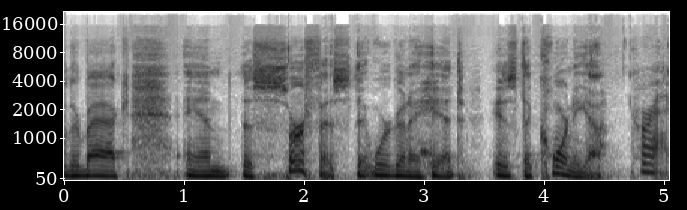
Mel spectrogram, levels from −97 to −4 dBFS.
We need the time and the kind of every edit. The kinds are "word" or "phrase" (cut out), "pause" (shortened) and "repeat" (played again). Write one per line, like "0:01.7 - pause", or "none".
0:03.4 - pause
